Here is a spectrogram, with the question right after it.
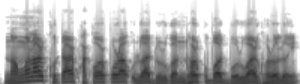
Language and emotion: Assamese, neutral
